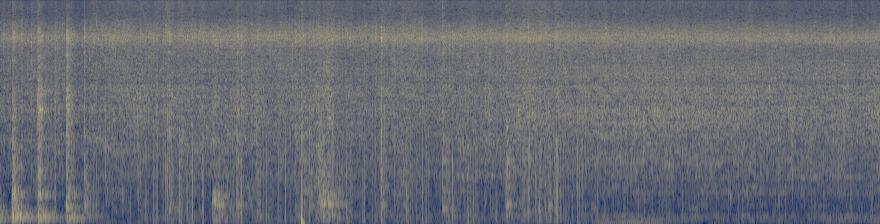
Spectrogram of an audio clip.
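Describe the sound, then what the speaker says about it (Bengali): Onion, chilli and potato fry in hot oil, a loud continuous sizzle close by with scattered sharp crackles and occasional scraping stirs of the spatula. "পেঁয়াজ মরিচ আলু দিয়ে দিল আলু দিয়ে ভালো মতো ভেজে নেবে"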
